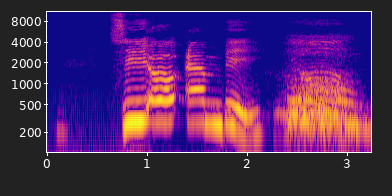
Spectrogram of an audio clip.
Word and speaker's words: comb: C-O-M-B. Comb. We don't say it.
